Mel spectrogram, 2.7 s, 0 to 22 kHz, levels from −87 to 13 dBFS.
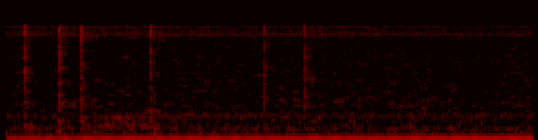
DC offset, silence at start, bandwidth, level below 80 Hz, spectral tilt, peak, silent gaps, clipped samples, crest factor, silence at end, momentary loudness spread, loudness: under 0.1%; 0.05 s; 11.5 kHz; -72 dBFS; -1.5 dB/octave; -38 dBFS; none; under 0.1%; 30 dB; 0 s; 4 LU; -66 LUFS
